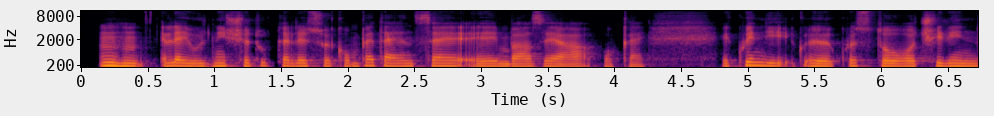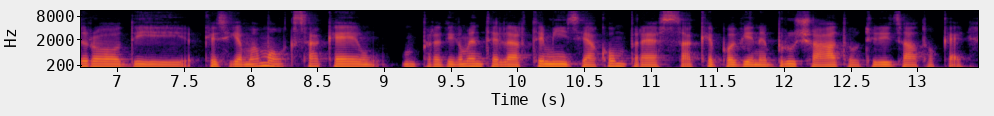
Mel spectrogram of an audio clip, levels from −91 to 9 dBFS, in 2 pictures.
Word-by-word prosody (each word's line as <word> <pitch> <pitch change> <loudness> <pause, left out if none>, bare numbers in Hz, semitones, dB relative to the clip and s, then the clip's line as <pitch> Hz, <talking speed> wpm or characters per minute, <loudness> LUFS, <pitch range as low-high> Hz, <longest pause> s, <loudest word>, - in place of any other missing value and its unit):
Mh-mh, 165 -4 +7 0.2
lei 170 -1 +6
unisce 160 +2 0
tutte 170 +1 -2
le 160 0 +2
sue 160 0 -3
competenze, 160 0 +1
ehm, 145 -1 +1
in - - +1
base 145 +1 +1
a 140 +1 0
okay. 125 -3 -7 0.6
E 160 - -4
quindi, 180 -2 +3
uhm, 150 -2 +3
questo 155 -1 +1
cilindro 150 -3 +1
di 130 -2 -2
che - - -2
si 130 0 -6
chiama 135 0 +1
moxa, 145 -2 -2
che 140 0 +2
è - - +2
un 135 0 -5
praticamente 135 +1 -1
l'artemisia 130 0 +1
compressa 125 -3 -2
che 130 - -3
poi 125 0 -1
viene 125 -1 0
bruciata, 125 -1 -1
utilizzata, 120 -1 -3
okay. 115 -2 -7
140 Hz, 150 wpm, -24 LUFS, 130-155 Hz, 0.6 s, Mh-mh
